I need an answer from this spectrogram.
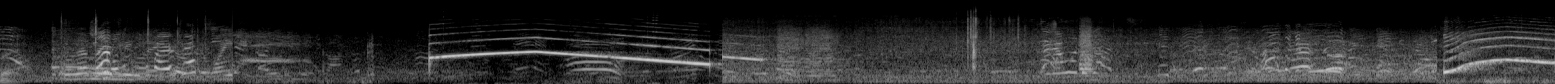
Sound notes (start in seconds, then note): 2.4 fire truck horn honking; 2.4 siren sounding; 8.3 engine whirring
